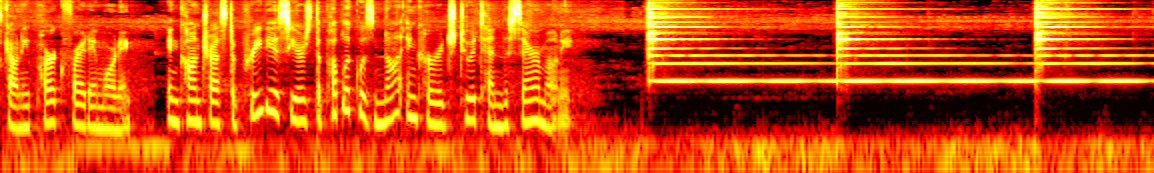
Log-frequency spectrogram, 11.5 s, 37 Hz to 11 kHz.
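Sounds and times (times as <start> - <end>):
speech: 0.1 - 5.8
memorial bell ringing: 6.5 - 11.5.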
